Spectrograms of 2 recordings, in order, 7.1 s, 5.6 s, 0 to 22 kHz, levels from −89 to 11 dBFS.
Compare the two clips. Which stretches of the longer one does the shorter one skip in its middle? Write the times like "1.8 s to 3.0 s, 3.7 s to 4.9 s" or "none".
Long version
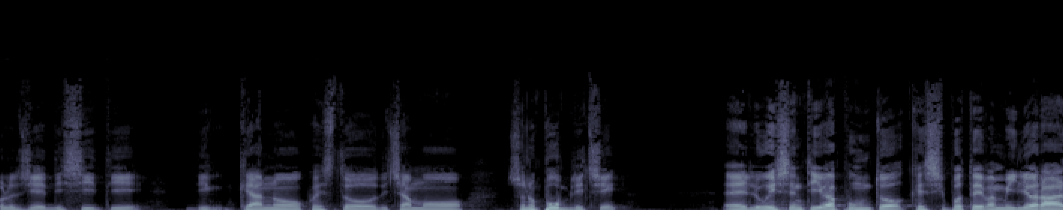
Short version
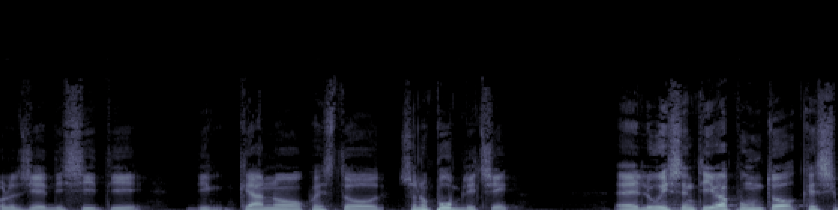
2.5 s to 3.2 s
